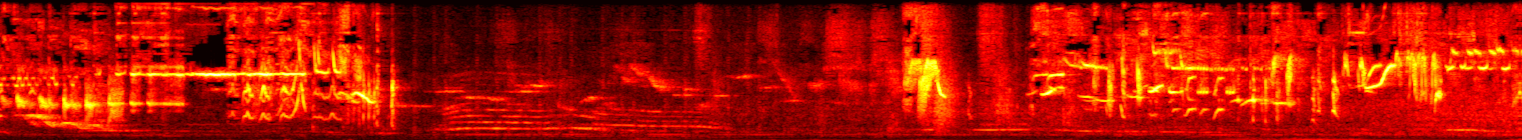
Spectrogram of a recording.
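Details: Lesser shortwing singing bursts of high, tinkling, twittering notes, then a quieter gap of soft lower whistled slurs, before another busy high jumble returns; a faint low hum sits in the background.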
